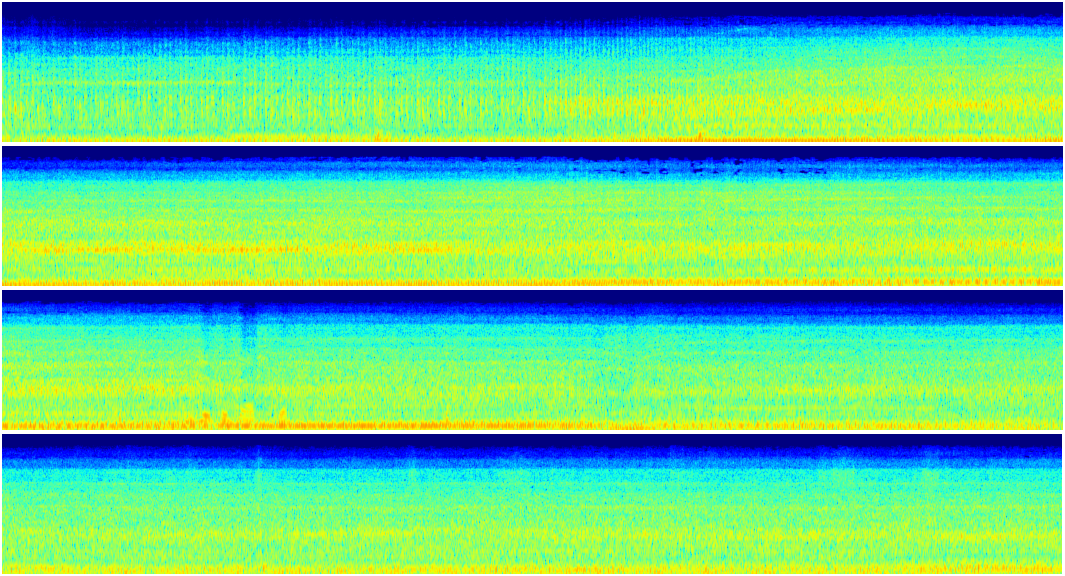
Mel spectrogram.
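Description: Zetor Proxima tractor's diesel engine running steadily under load as it hauls a winched load of logs, getting a little louder about four seconds in and holding there.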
